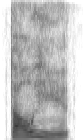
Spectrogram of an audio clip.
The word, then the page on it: 岛屿: dǎo yǔ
